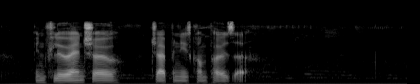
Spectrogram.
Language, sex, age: English, male, 19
